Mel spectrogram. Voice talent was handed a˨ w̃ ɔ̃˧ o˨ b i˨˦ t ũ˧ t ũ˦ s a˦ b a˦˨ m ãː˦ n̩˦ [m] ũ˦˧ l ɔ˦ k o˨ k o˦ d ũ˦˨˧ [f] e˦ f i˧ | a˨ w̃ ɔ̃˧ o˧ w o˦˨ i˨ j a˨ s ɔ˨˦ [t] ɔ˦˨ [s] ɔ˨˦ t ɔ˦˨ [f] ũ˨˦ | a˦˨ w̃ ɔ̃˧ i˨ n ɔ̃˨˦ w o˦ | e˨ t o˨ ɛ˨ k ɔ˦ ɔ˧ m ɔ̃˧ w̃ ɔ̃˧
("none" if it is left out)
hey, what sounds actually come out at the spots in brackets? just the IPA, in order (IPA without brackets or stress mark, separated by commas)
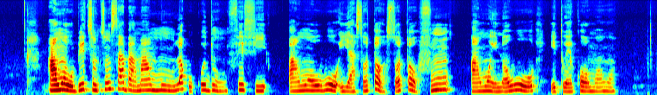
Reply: m, f, t, s, f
